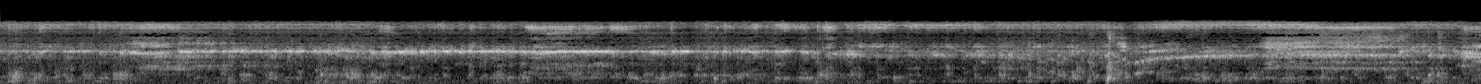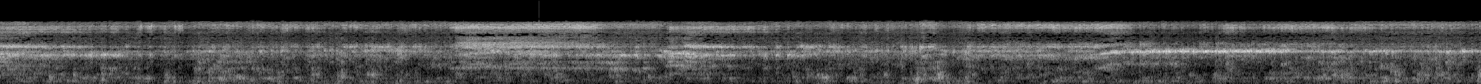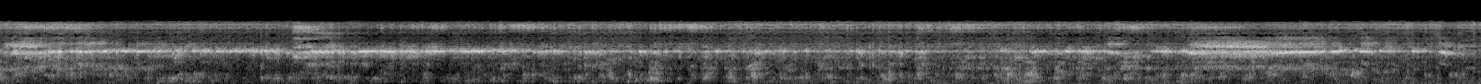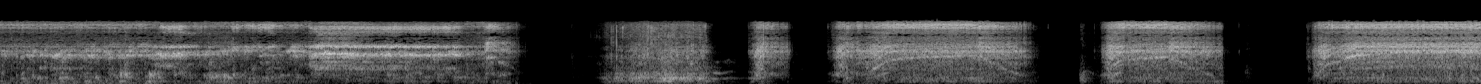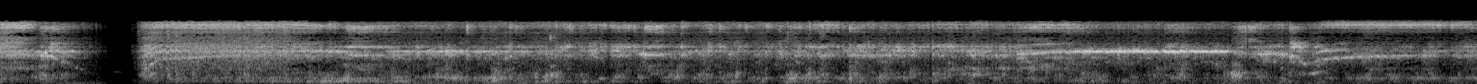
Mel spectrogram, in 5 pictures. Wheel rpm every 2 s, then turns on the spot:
230, 230, 230, 230, 210, 190, 190, 200, 200, 200, 200, 200, 200, 230, 230, 230, 230, 230, 230, 230, 230, 230, 210, 200, 150, 10, 60, 60, 50, 160, 110, 190, 200, 200, 200, 220, 180.
none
